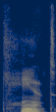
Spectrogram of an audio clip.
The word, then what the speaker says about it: can't: So can is weak and reduced like I can swim, but can't is strong and clear, like I can't swim.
